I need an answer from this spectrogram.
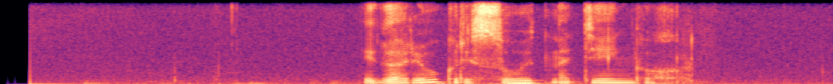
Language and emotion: Russian, sad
